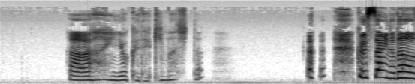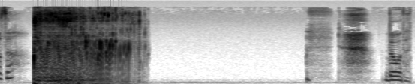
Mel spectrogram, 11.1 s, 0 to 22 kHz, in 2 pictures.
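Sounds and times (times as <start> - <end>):
speech: 0.9 - 2.8, 4.2 - 6.4, 10.2 - 11.0
loud sputtering fart: 6.0 - 7.5.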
